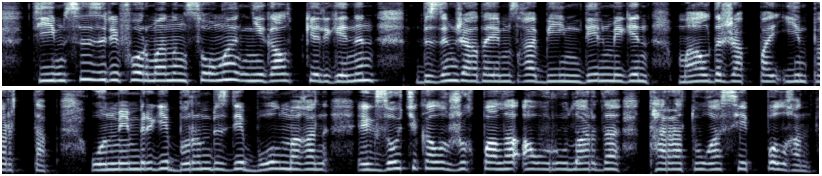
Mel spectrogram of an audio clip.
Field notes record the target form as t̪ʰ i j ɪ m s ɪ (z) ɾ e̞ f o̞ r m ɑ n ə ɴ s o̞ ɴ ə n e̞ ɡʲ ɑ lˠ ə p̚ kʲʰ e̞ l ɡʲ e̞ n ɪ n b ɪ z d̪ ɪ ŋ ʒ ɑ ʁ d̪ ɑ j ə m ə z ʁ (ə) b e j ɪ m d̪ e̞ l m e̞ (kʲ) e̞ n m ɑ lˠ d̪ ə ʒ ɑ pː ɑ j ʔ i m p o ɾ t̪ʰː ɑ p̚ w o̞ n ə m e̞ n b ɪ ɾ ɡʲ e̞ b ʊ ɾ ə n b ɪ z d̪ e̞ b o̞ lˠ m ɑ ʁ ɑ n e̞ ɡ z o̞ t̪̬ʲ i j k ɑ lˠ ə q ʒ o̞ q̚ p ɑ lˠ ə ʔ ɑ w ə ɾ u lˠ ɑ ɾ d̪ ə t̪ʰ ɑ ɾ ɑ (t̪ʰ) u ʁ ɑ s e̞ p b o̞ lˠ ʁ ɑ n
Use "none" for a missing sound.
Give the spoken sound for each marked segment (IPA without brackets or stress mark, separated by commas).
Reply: z, ɑ, ɡʲ, t̪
